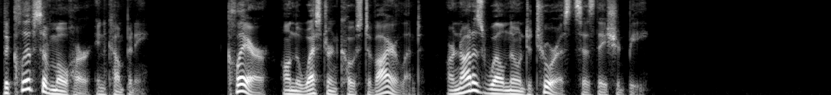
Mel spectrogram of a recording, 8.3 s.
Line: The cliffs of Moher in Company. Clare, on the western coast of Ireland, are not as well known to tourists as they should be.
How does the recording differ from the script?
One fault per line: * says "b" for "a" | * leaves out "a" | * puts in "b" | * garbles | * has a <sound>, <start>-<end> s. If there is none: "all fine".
all fine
